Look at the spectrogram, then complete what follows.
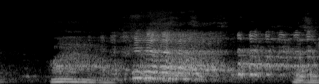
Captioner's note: audience laughs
